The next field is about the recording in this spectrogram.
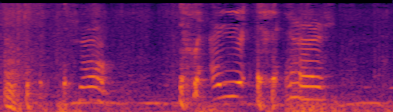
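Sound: coughing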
